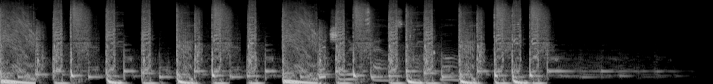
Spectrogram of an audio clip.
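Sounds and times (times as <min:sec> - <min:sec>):
dubstep music: 0:00.0 - 0:05.7.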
